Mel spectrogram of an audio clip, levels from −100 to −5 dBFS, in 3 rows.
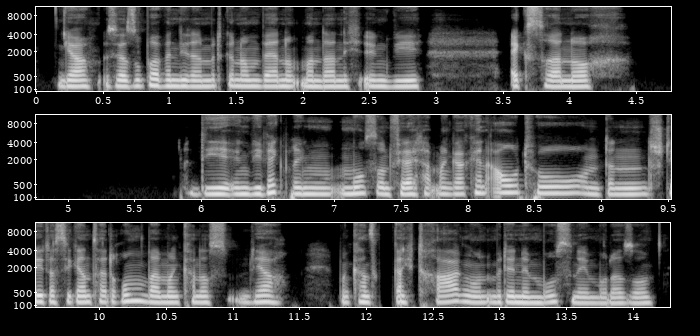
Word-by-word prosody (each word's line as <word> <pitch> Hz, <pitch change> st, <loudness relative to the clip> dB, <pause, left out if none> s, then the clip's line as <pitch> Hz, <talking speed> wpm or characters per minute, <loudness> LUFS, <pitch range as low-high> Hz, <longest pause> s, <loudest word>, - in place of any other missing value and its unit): ja, 190 Hz, 0 st, +3 dB
ist -, -, -3 dB
ja 190 Hz, -, +4 dB
super, 195 Hz, +2 st, +1 dB
wenn 195 Hz, 0 st, +3 dB
die 190 Hz, -, +3 dB
dann 185 Hz, 0 st, +1 dB
mitgenommen 190 Hz, 0 st, 0 dB
werden 185 Hz, 0 st, +3 dB
und 185 Hz, -, -2 dB
man 185 Hz, -1 st, +1 dB
da 185 Hz, 0 st, +2 dB
nicht 185 Hz, 0 st, -3 dB
irgendwie 185 Hz, -1 st, 0 dB, 0.6 s
extra 185 Hz, -4 st, +2 dB
noch 185 Hz, -, -2 dB, 1.4 s
die 195 Hz, -1 st, +1 dB
irgendwie 195 Hz, +1 st, +1 dB
wegbringen 200 Hz, -4 st, 0 dB
muss 215 Hz, +1 st, 0 dB
und 195 Hz, -2 st, 0 dB
vielleicht 195 Hz, 0 st, +2 dB
hat -, -, -4 dB
man 200 Hz, -, -2 dB
gar 195 Hz, 0 st, 0 dB
kein 220 Hz, +2 st, -1 dB
Auto 220 Hz, -2 st, +1 dB
und 195 Hz, -3 st, -3 dB
dann 190 Hz, +1 st, 0 dB
steht 205 Hz, 0 st, 0 dB
das 195 Hz, -, 0 dB
die -, -, -2 dB
ganze 195 Hz, 0 st, +1 dB
Zeit 195 Hz, 0 st, -2 dB
rum, 220 Hz, 0 st, +1 dB
weil 190 Hz, -, +3 dB
man 185 Hz, 0 st, +1 dB
kann 185 Hz, +3 st, -3 dB
das 190 Hz, +9 st, -3 dB
ja, 195 Hz, -4 st, -1 dB, 0.4 s
man 185 Hz, -, -5 dB
kann's 195 Hz, -2 st, -1 dB
gar 195 Hz, -, +1 dB
nicht 195 Hz, -, -9 dB
tragen 200 Hz, +2 st, 0 dB
und 185 Hz, 0 st, -1 dB
mit 190 Hz, +1 st, -2 dB
in 190 Hz, -, +4 dB
den 175 Hz, -1 st, +2 dB
Bus 195 Hz, +3 st, -2 dB
nehmen 170 Hz, -1 st, -2 dB
oder 170 Hz, 0 st, -3 dB
so. 170 Hz, 0 st, -3 dB
190 Hz, 225 wpm, -23 LUFS, 185-200 Hz, 1.4 s, ja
